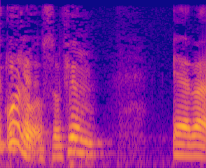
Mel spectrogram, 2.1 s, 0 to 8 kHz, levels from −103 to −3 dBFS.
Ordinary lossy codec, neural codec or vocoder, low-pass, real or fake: none; none; 7.2 kHz; real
